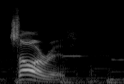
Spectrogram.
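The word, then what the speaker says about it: Sauriv: i'm sorry what was your name again friend sarif it's spelled like this in your tongue just s-a-u-r-i-v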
